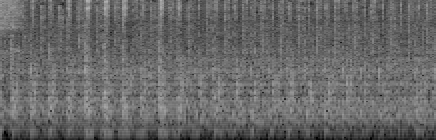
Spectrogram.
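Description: Sewing machine with a free-motion quilting foot running at a steady fast speed, its needle stitching in a rapid, even rhythm during free-motion stipple quilting.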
